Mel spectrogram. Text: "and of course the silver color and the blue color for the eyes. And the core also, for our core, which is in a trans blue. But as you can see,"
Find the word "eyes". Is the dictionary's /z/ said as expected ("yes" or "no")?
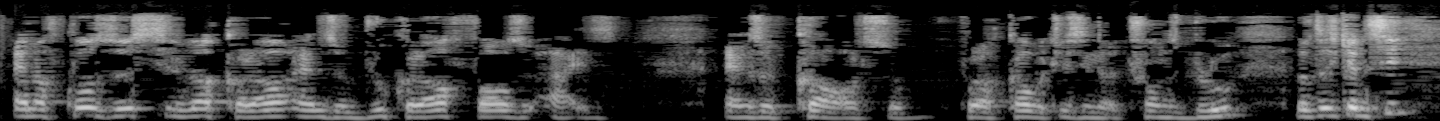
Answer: yes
